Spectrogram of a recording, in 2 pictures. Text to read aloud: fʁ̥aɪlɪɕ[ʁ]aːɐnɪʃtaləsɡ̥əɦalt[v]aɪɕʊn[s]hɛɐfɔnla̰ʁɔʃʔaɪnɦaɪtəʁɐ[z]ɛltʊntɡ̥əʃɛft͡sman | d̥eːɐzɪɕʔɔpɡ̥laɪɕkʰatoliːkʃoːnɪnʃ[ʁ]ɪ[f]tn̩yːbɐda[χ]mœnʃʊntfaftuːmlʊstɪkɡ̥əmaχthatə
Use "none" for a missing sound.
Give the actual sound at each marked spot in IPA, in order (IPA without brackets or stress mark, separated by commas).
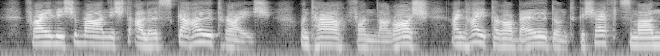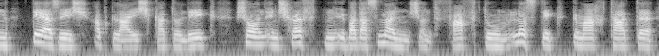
v, ʁ, t, v, ʁ, f, s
